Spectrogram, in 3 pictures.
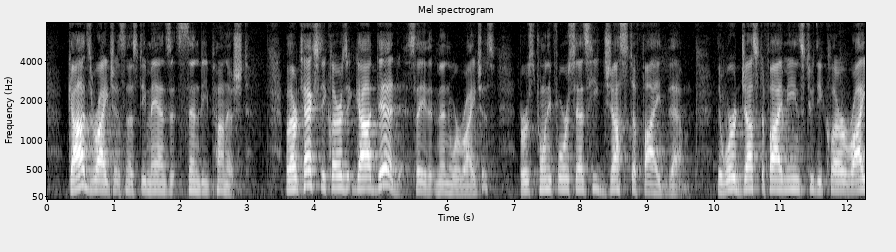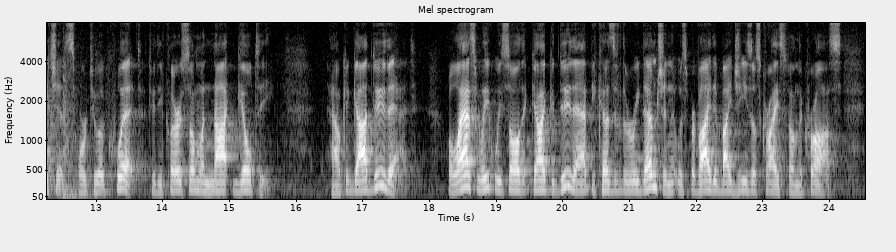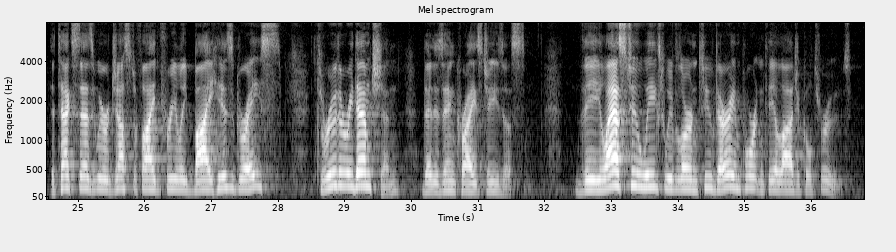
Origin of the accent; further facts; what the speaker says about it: United States; Just understand I'm American. I make no apology for it. I talk like an American.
